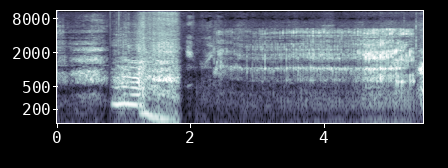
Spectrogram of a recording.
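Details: Tiger in Kanha National Park during an attack, giving one loud, harsh roar about a second long that slides downward in pitch, followed by quieter rustling and background noise.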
